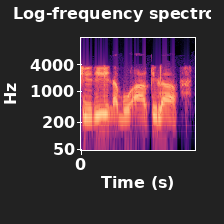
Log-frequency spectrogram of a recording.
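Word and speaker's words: Shireen Abu Akleh: So we say sister in humanity, Shireen Abu Aqila. That's the proper way of pronouncing it.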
